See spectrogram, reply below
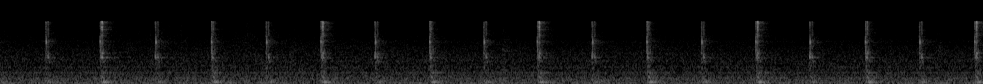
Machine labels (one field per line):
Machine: valve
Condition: normal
